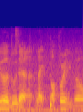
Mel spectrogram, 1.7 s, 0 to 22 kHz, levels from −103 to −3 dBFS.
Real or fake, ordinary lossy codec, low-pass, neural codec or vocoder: real; none; none; none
